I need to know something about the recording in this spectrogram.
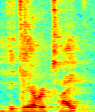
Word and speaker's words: daguerreotype: Okay, so when you look at, kind of the Three Stooges here, Daguerre, who invented the Daguerreotype, which I am told was originally pronounced Daguerreotype, but no one does that.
